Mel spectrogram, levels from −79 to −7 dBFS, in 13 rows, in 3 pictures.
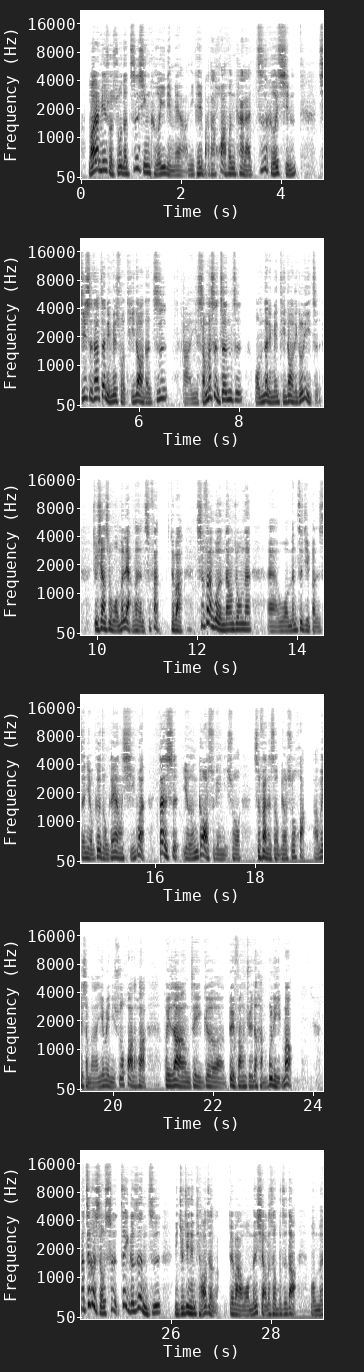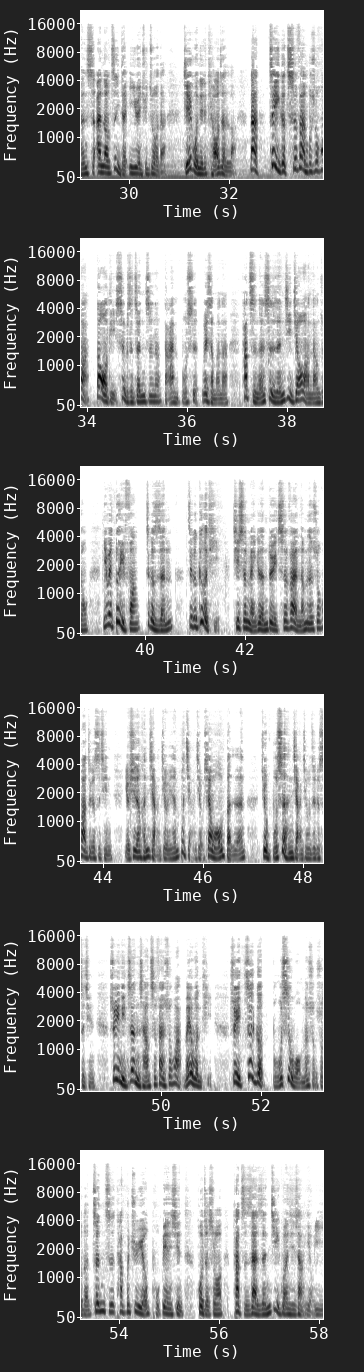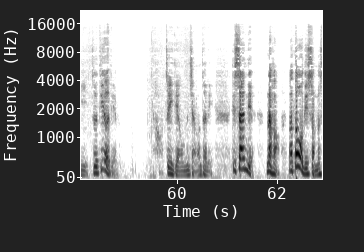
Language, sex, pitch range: Chinese, male, 115-160 Hz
